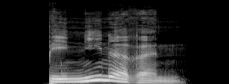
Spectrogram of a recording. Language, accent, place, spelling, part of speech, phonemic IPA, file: German, Germany, Berlin, Beninerin, noun, /beˈniːnɐʁɪn/, De-Beninerin.ogg
- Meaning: female Beninese (person)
